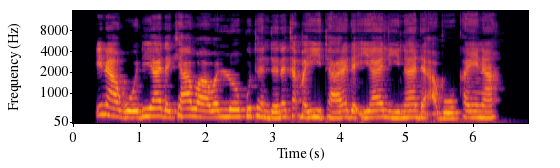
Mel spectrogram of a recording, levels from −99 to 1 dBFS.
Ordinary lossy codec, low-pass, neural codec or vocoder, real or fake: none; 14.4 kHz; none; real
